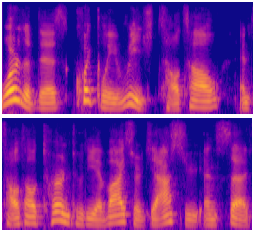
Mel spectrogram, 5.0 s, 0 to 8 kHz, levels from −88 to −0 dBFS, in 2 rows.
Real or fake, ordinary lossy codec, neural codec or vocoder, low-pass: fake; Opus, 16 kbps; codec, 16 kHz, 4.8 kbps, FACodec; 7.2 kHz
